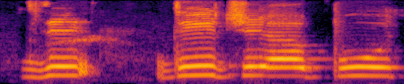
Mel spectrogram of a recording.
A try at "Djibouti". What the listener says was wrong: No, I said D will be silent. It's Djibouti. Every time we say this country, it's only Djibouti.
